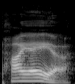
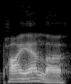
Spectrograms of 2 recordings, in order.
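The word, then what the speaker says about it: paella: of this would be the Spanish dish paa and notice how I said it there because that's not how I used to pronounce it when I lived in Britain me and most people I knew pronounced it pela and the first time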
